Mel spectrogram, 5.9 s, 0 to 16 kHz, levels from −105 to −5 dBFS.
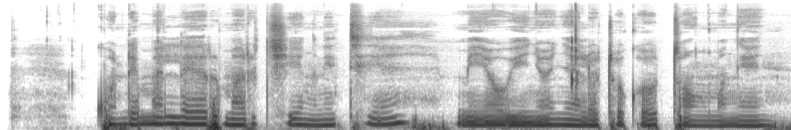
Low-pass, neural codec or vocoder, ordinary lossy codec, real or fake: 14.4 kHz; none; none; real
